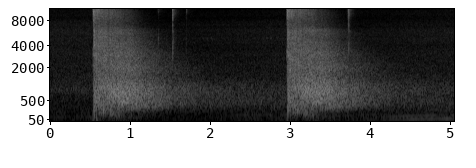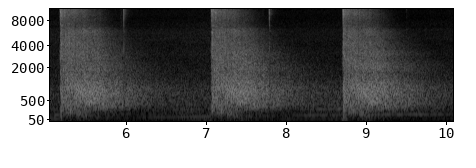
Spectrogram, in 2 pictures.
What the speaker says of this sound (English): Again, 10 yards away, shooting the Winchester ball ammo, the 124 NATO.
